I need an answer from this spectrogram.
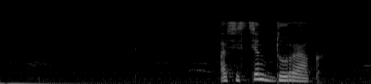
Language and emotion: Russian, angry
